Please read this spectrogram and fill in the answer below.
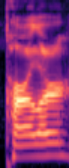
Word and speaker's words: Parler: The name was originally intended to be pronounced as in French, parler, but is often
